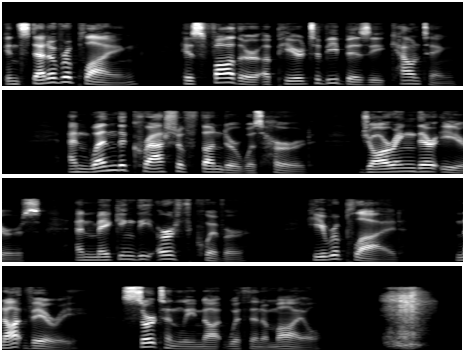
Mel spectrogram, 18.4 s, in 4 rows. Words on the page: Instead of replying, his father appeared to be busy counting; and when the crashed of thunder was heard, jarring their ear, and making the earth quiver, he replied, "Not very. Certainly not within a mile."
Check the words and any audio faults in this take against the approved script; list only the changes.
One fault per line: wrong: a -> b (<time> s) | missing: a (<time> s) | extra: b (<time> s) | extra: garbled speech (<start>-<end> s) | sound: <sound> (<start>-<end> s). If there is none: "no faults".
wrong: crashed -> crash (5.9 s)
wrong: ear -> ears (9.0 s)
sound: sniff (17.6-18.2 s)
